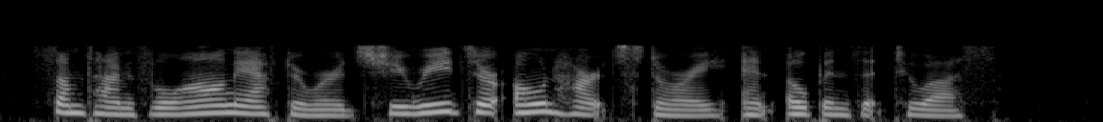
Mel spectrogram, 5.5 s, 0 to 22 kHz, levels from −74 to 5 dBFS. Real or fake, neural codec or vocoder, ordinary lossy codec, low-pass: real; none; Opus, 16 kbps; 5.4 kHz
